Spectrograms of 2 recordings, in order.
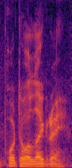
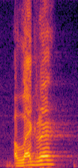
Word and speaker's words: Porto Alegre: I would say Porto Alegre. Alegre?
